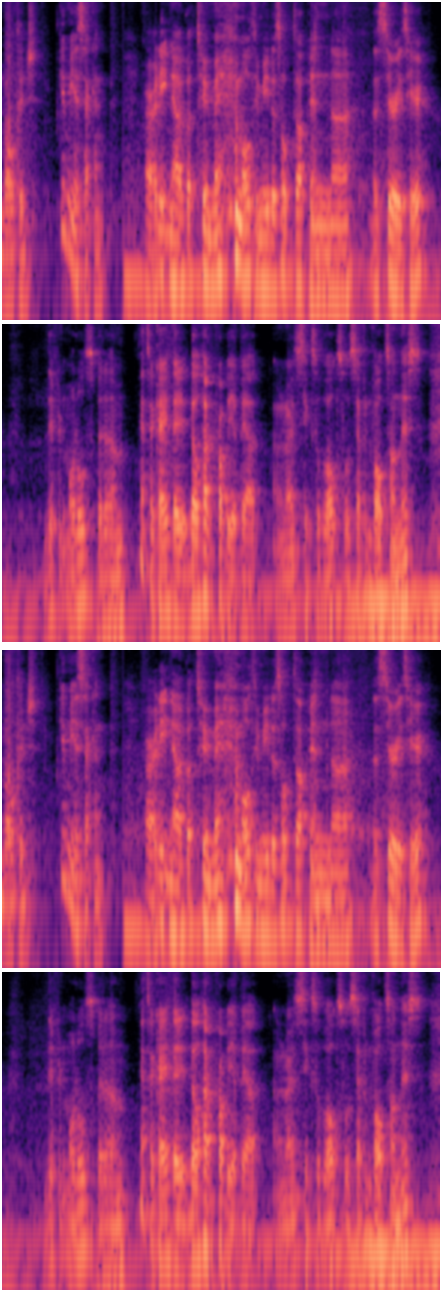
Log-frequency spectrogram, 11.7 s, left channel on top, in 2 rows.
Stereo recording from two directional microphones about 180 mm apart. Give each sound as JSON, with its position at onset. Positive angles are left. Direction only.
{"t": 0.2, "sound": "speech", "side_deg": 35}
